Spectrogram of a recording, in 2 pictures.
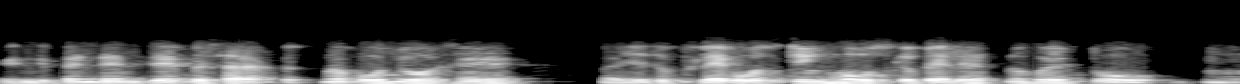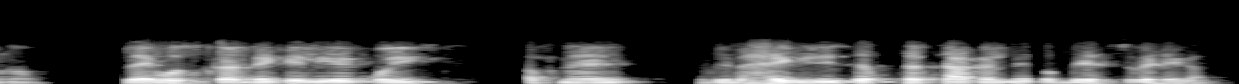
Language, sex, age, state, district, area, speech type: Hindi, male, 45-60, Madhya Pradesh, Ujjain, urban, conversation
